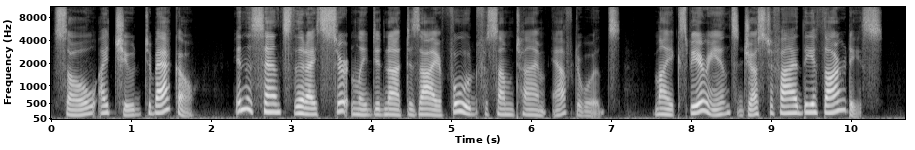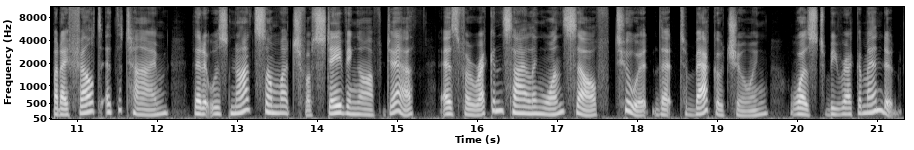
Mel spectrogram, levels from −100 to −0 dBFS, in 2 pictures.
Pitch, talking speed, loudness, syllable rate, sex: 185 Hz, 145 wpm, -20 LUFS, 4.3 syllables/s, female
